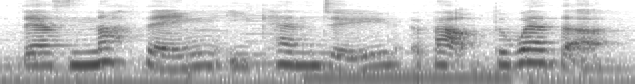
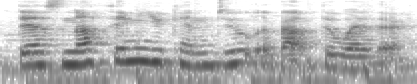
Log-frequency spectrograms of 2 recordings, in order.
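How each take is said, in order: First: It has an exaggerated, over-articulated English accent. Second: It is said with a slight French accent. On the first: This is a deliberate pronunciation practice exercise. "j'essaierais d'exagérer au maximum" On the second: This is how it sounds in everyday speech without effort. "dans ma vie de tous les jours, j'ai un léger accent français, si je fais pas d'effort"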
